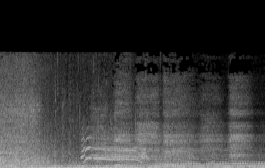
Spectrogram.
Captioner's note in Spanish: Grita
